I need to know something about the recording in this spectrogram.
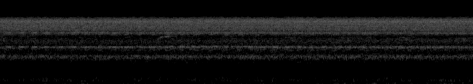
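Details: Cicadas on an early August morning at 4:50, 4 August, producing a flat, continuous high buzzing wash over steady insect tones, with a single faint chirp partway through.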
